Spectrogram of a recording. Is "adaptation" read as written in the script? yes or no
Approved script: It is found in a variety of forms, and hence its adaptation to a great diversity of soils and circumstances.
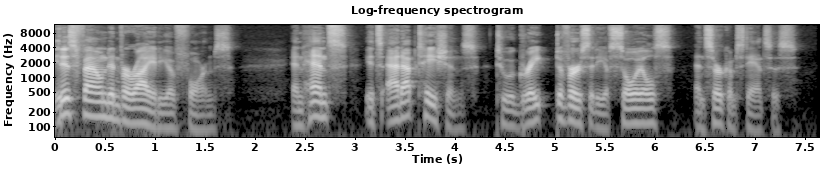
no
